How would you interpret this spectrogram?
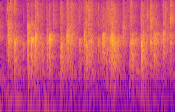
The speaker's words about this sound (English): We're just applauding watching TV.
